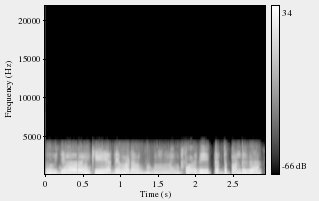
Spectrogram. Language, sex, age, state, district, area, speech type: Telugu, male, 30-45, Andhra Pradesh, Vizianagaram, rural, conversation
